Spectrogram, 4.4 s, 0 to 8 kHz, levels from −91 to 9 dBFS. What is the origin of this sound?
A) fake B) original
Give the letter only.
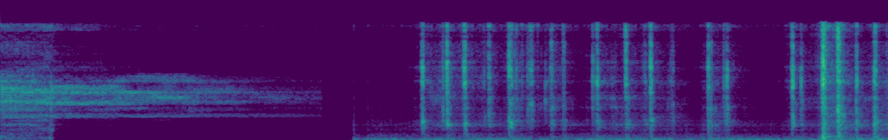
A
